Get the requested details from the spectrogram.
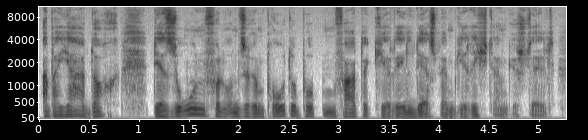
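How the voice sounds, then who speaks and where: In a radio drama reading, a male reader voices a fretful old widow, dragging out words in a low, slow, hesitant whine that is animated and mellow. She sounds stubborn and easily frightened, and the dry, close recording keeps every sigh near.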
